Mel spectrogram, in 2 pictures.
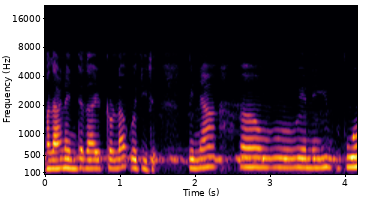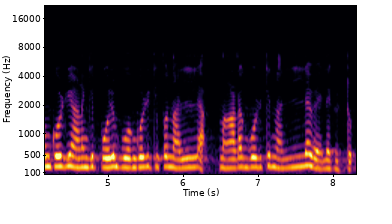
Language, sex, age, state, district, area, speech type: Malayalam, female, 45-60, Kerala, Alappuzha, rural, spontaneous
